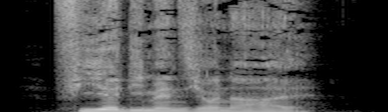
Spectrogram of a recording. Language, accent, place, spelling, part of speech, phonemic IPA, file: German, Germany, Berlin, vierdimensional, adjective, /ˈfiːɐ̯dimɛnzi̯oˌnaːl/, De-vierdimensional.ogg
- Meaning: four-dimensional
